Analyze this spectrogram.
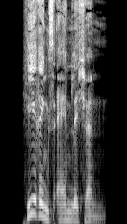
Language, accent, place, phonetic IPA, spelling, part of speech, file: German, Germany, Berlin, [ˈheːʁɪŋsˌʔɛːnlɪçn̩], heringsähnlichen, adjective, De-heringsähnlichen.ogg
- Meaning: inflection of heringsähnlich: 1. strong genitive masculine/neuter singular 2. weak/mixed genitive/dative all-gender singular 3. strong/weak/mixed accusative masculine singular 4. strong dative plural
